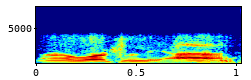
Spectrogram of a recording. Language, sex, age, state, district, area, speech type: Tamil, male, 45-60, Tamil Nadu, Tiruvannamalai, rural, conversation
